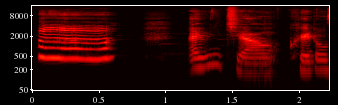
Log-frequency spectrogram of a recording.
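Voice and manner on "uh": loud high flustered uh; surprised. Real, not acted. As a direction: caught off guard, blurting out. Flustered reaction.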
